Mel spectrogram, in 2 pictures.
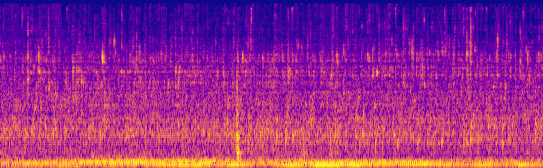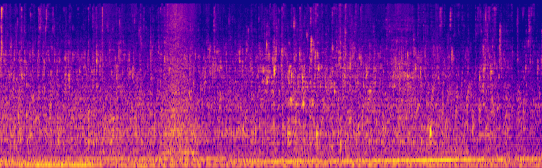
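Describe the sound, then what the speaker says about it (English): Transmission fluid drains from a Honda Element during an automatic transmission fluid change, a soft continuous trickle and pour with a faint low hum underneath, steady and fairly quiet throughout. "we're going to go ahead and drain that fluid again"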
